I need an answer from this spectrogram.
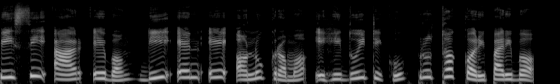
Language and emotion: Odia, neutral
